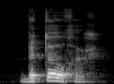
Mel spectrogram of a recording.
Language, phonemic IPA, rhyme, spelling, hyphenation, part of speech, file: Dutch, /bəˈtoː.ɣər/, -oːɣər, betoger, be‧to‧ger, noun, Nl-betoger.ogg
- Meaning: demonstrator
